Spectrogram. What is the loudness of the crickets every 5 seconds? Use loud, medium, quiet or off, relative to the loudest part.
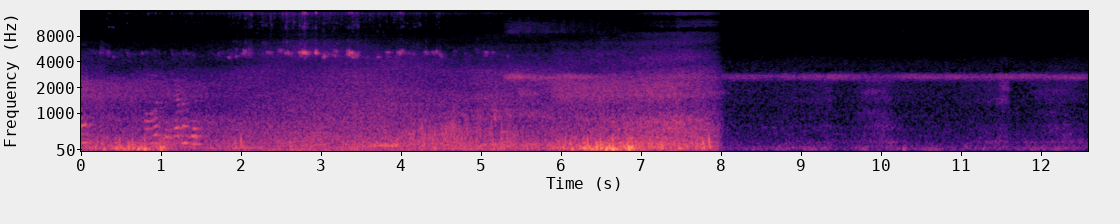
loud, medium, quiet.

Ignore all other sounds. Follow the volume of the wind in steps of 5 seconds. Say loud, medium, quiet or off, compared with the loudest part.
medium, loud, off.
